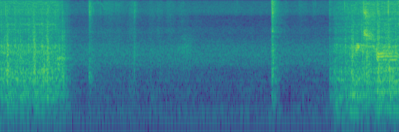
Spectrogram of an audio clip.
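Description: Sewing machine stitching a chair pouch, with short bursts of rapid mechanical whirring at the start and end and a quieter pause in between broken by a couple of faint clicks.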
